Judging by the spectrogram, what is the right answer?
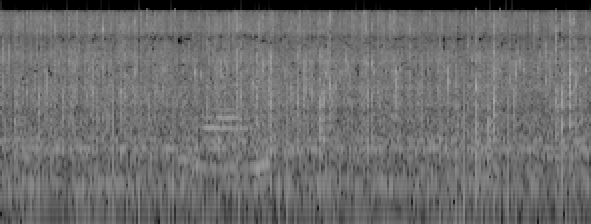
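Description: Whole round scad (galunggong) frying in hot oil in a pan: a steady sizzle with many small crackling pops.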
